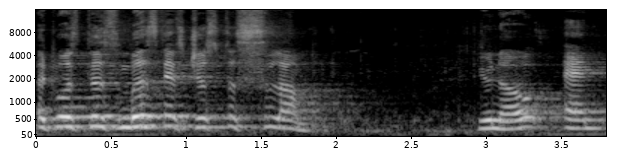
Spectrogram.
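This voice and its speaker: In a space with audible room echo and noticeable background noise, a woman speaks at a high pitch with ordinary pitch variation. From South Africa. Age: 60s. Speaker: museum educator. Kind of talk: guided tour talk. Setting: museum.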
